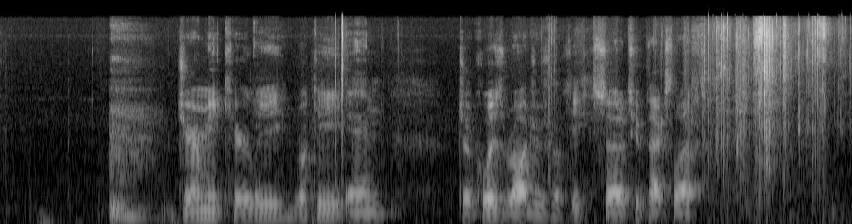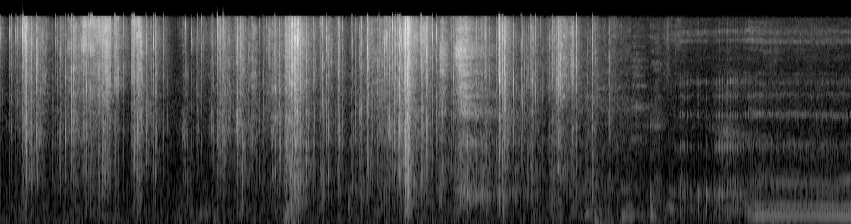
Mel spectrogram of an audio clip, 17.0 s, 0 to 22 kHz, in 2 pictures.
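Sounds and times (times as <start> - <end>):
wrapper crinkling and tearing: 6.8 - 14.8.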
